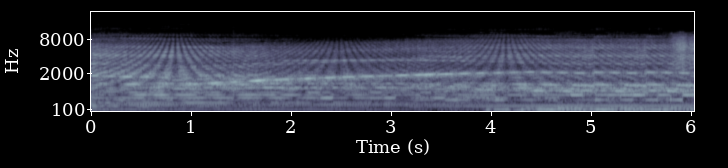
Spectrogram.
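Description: Electronic background music: held synthesizer chords with one tone slowly gliding upward in pitch.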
